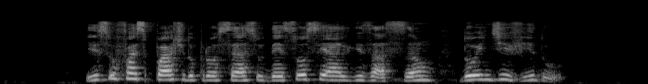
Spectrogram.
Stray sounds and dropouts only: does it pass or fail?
pass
